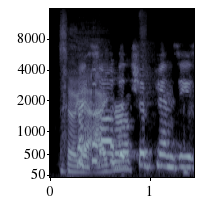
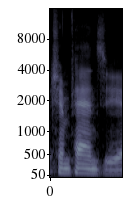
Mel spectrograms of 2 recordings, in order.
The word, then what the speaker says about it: chimpanzee: at the zoo i i grew up saying it chimpanzee i think because that's how i was saying it and someone was like that's not the right accent and if you like look it up in a dictionary i think chimpanzee is like the recommended the one that comes first um so i was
